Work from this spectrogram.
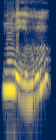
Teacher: Nin is pronounced with the second rising tone. Nin. Hao is in third tone.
